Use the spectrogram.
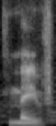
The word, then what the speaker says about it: Maeve: Pronounced Maeve like Dave.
